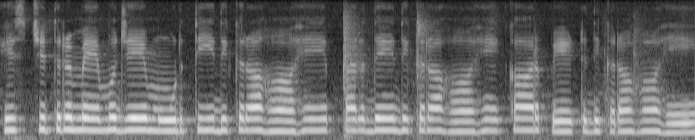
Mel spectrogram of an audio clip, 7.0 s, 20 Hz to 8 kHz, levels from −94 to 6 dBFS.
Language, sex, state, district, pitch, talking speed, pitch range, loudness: Hindi, female, Madhya Pradesh, Bhopal, 240 Hz, 140 wpm, 225-245 Hz, -15 LUFS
